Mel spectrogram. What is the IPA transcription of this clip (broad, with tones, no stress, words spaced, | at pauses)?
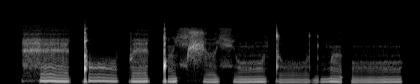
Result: hɛː˥˩ǃoː˥˧pɛ˨˦ǃə̃˨˦ç ʃə˨˩çõː˨˦toː˨˩d mə̃˥˩ʔõː˨˦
